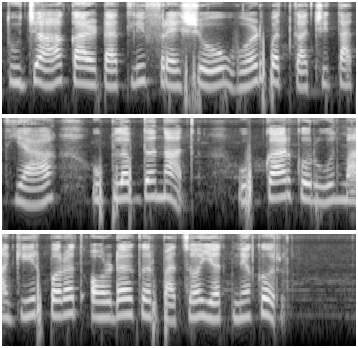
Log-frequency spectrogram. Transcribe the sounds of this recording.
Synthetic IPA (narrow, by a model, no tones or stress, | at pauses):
t̪ud͡ʑjakaɾʈat̪lifɾɛɕɔʋəɽpət̪kat͡ɕiːt̪at̪jaupləb̚d̪ʱnat̪ | up̚kaɾkəɾuːnmaɡiːɾpəɾət̪ɔɾɖəɾkəɾpat͡sɔjət̪njəkəɾ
